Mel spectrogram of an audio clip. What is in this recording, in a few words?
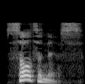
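"sultaness", British English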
